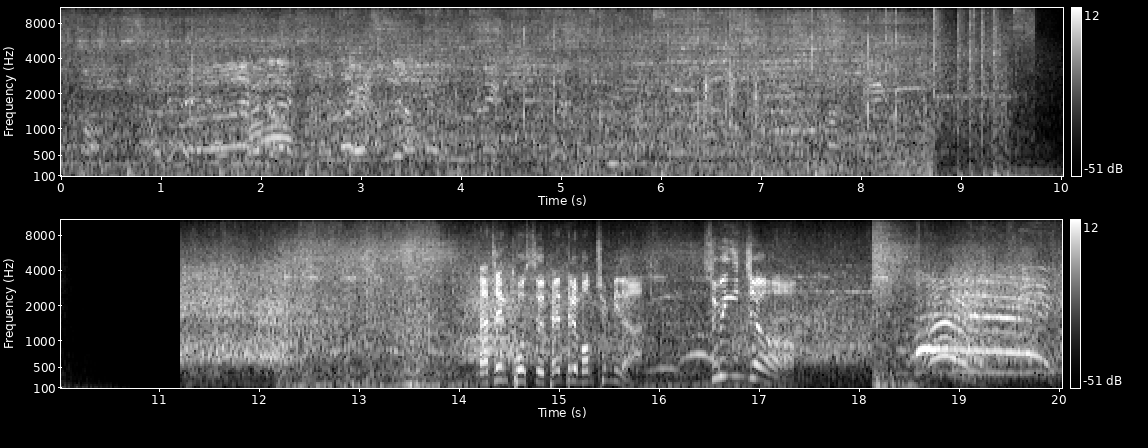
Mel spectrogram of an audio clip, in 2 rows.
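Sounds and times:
background music: 0.0 - 9.9
players' voices: 0.2 - 8.7, 13.3 - 17.4.

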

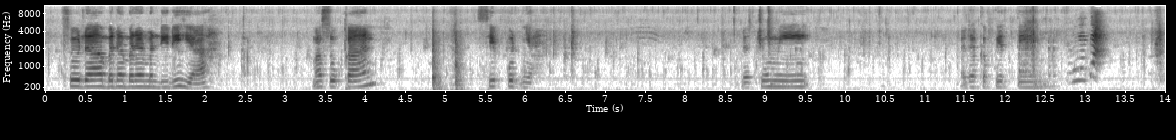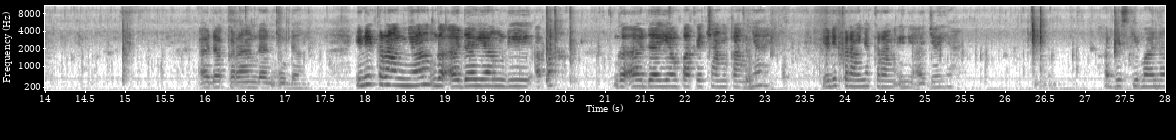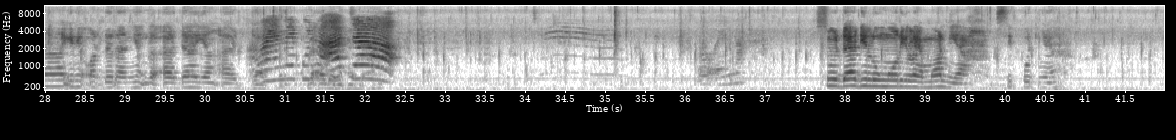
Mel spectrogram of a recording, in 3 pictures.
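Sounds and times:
food cooking in a pan: 0.0 - 41.9
seafood splashing into sauce: 31.4 - 37.6.

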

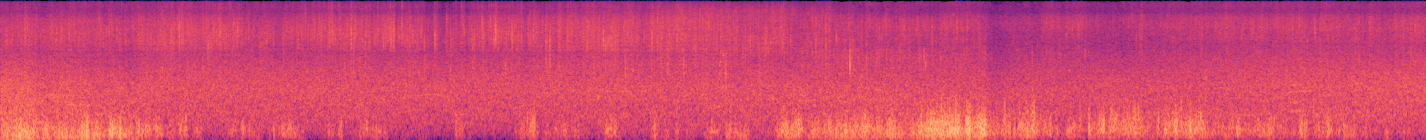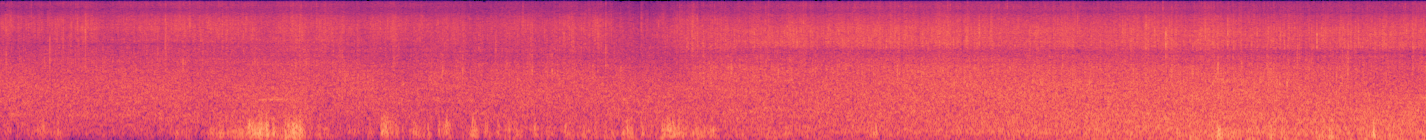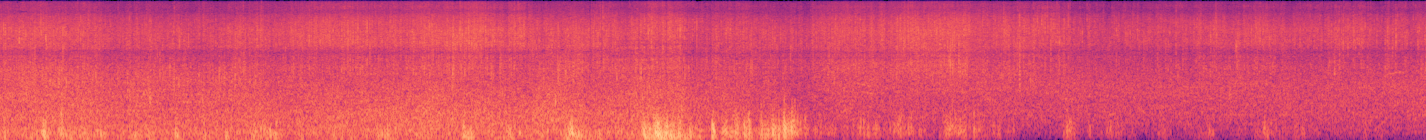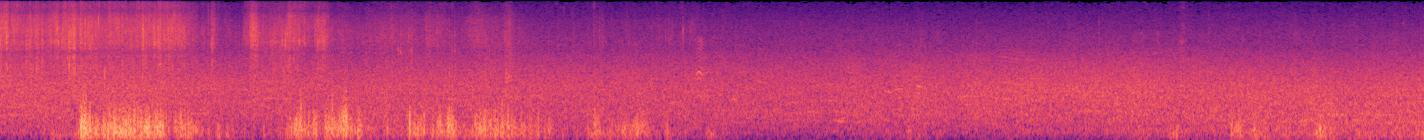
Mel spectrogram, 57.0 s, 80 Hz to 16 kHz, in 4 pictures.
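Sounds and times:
water spraying onto dirt: 0.0 - 49.2.

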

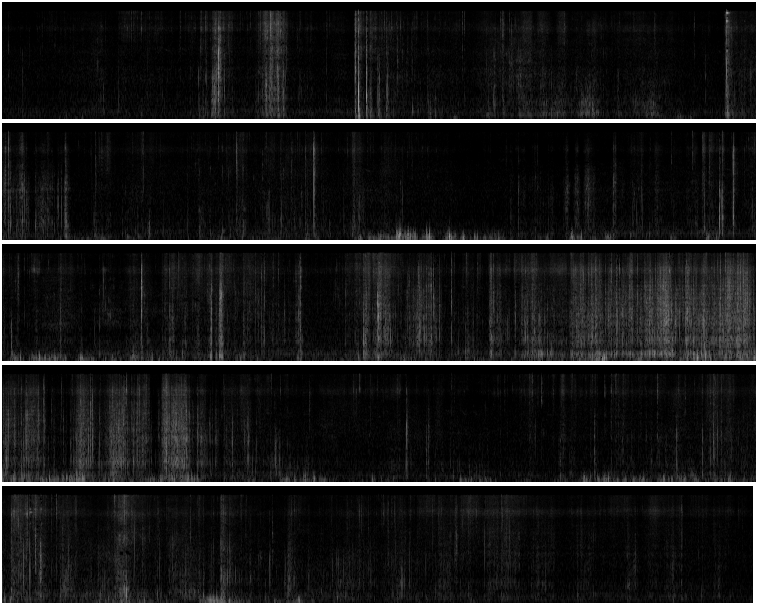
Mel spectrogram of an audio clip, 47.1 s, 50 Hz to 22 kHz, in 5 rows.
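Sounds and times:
footsteps on stony ground: 9.0 - 14.7, 15.7 - 46.9
plastic bottles crinkling: 20.6 - 31.8.

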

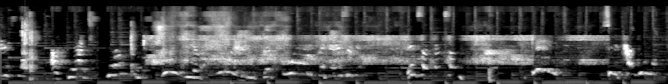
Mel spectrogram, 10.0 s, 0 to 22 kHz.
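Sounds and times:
music: 0.0 - 10.0
voices: 1.7 - 10.0
hair dryer blowing: 2.2 - 9.1.

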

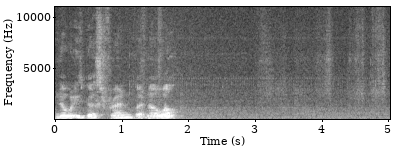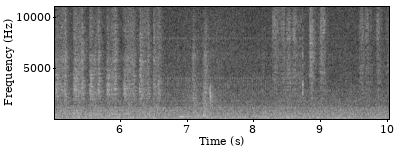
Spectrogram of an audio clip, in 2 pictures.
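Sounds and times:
steady room hiss: 0.0 - 10.0
paintbrush strokes on canvas: 3.0 - 7.3, 8.2 - 10.0.

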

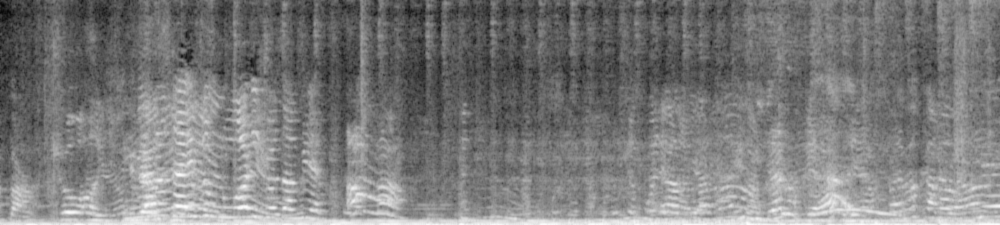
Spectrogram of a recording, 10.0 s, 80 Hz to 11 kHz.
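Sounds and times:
background music with low bass: 0.0 - 10.0
young children chattering: 0.0 - 10.0.

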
